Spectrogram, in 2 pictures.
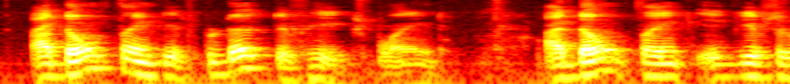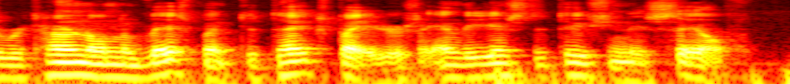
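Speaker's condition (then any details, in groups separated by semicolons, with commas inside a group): Cerebral palsy; uses wheelchair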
